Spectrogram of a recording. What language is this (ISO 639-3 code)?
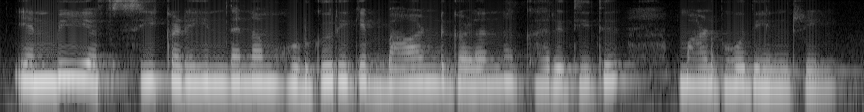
kan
